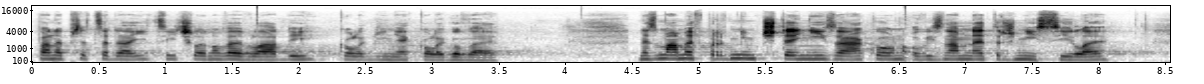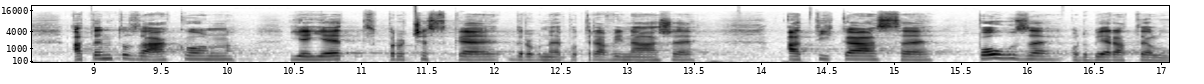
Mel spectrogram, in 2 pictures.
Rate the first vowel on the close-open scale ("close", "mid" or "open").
open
